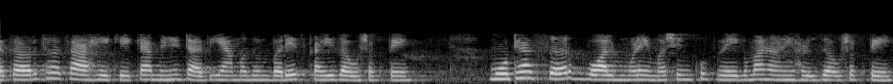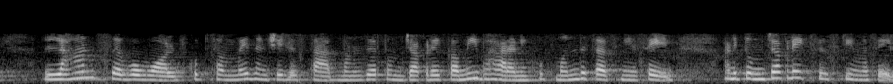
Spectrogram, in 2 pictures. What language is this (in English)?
Marathi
